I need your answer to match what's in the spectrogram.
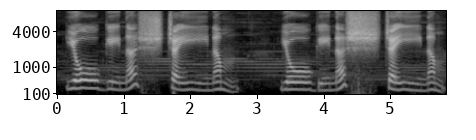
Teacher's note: ನದ ಮೇಲೆ ಆಘಾತ ಇದೆ ಆದ್ದರಿಂದ ಮುಂದಿನ ಶದ ಉಚ್ಚಾರಣೆಗೆ ಸ್ವಲ್ಪ ಒತ್ತುಕೊಟ್ಟು ಹೇಳಬೇಕು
